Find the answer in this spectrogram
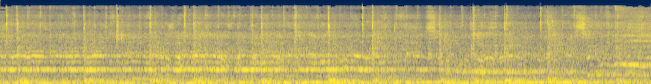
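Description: Live band music: a long held note over a heavy, pulsing bass, the note stepping down in pitch about four and a half seconds in.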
